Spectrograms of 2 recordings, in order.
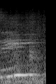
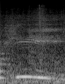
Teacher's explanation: Yeah, all the H's are gone.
